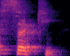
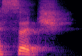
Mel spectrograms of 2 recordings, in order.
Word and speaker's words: such: Ó, a gente não pronuncia suck, tá? É such. S such.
